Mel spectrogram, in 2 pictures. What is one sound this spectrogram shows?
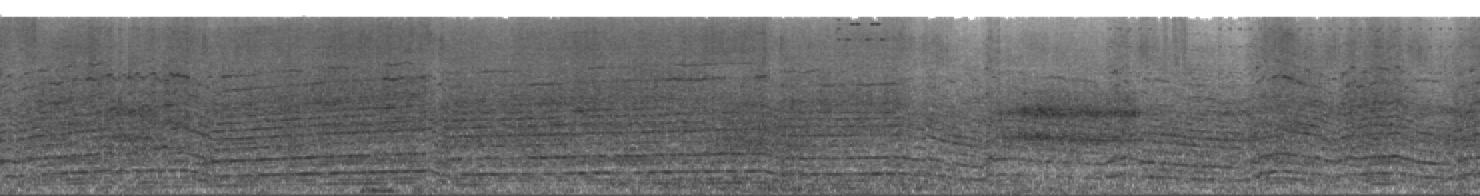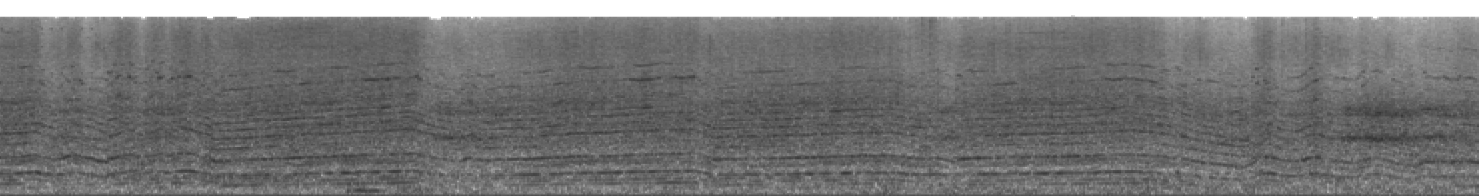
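A racing supercar engine revs hard and shifts up through the gears.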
